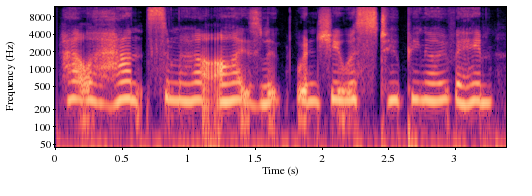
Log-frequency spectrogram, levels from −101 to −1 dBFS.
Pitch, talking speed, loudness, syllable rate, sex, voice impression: 275 Hz, 195 wpm, -19 LUFS, 5.1 syllables/s, female, feminine, adult-like, tensed, powerful, clear, fluent, intellectual, calm, elegant, slightly lively, strict, sharp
